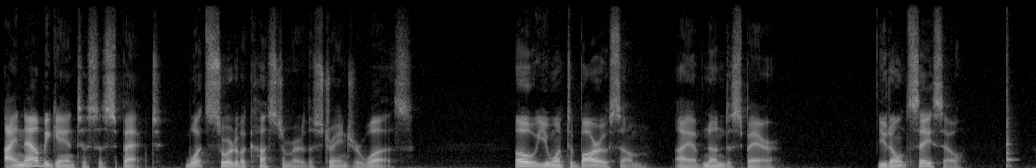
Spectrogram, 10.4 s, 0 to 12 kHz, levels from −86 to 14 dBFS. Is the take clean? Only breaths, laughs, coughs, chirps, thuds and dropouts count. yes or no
no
